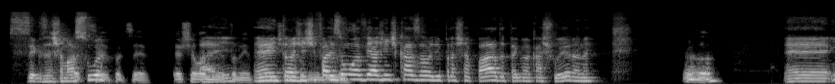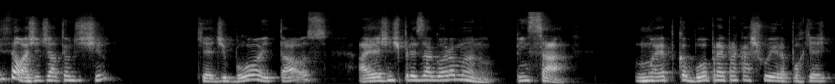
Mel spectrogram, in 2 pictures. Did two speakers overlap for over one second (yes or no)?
yes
